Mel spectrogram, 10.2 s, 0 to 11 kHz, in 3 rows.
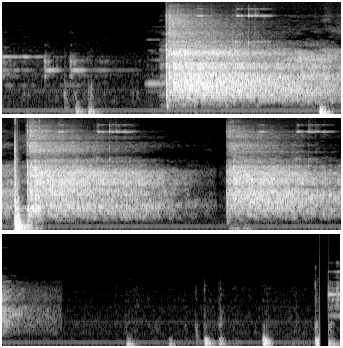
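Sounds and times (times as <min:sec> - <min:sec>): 
single sharp loud gunshot: 0:01.6 - 0:07.1.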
